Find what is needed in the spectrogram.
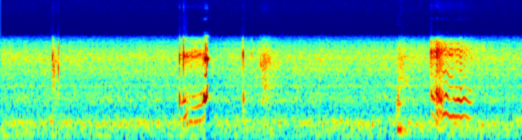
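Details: Baby girl with infant hiccups: brief repeated catches and small squeaky voiced sounds.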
